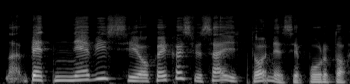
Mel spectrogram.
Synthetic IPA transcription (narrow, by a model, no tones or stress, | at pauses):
nɐbʲɛt̪nʲɛʋʲɪsʲɪjoːkɐɪkɐsʋʲɪsɐɪt̪oːnʲɛsʲɪpʊrt̪oː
